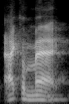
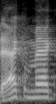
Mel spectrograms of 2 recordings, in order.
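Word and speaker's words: Accomack: originally from i had to check this the pronunciation on this earlier akka mac that's right all right all right akamak county on virginia's beautiful eastern shore hearing degrees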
